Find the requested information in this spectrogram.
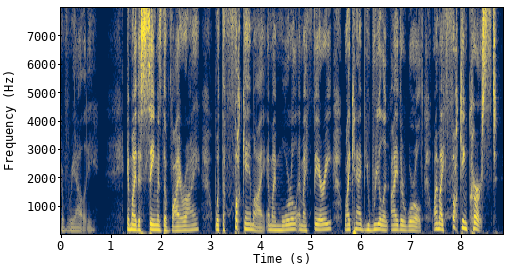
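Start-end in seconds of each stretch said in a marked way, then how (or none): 1.3-8.7 furious. A narrator's reading. Shalot rages at the green face.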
